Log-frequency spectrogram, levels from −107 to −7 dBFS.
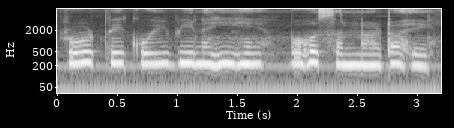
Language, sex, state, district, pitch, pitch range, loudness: Hindi, female, Madhya Pradesh, Bhopal, 230 Hz, 215-235 Hz, -17 LUFS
